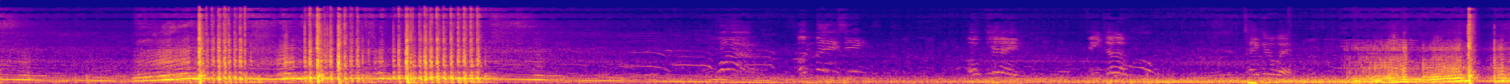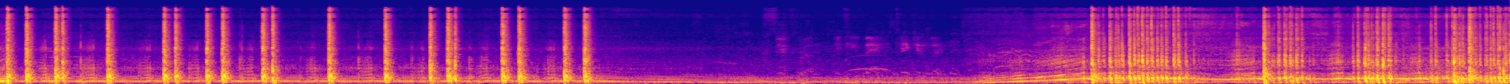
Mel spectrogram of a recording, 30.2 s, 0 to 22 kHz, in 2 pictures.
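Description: Performance car engines, a Toyota Supra's 2JZ and a VW Golf's, revved hard in a rev battle, pitch rising and falling repeatedly. Midway, one engine is held steady on a two-step launch limiter for about seven seconds with a rapid string of sharp pops and bangs, and the hard revving returns near the end.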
